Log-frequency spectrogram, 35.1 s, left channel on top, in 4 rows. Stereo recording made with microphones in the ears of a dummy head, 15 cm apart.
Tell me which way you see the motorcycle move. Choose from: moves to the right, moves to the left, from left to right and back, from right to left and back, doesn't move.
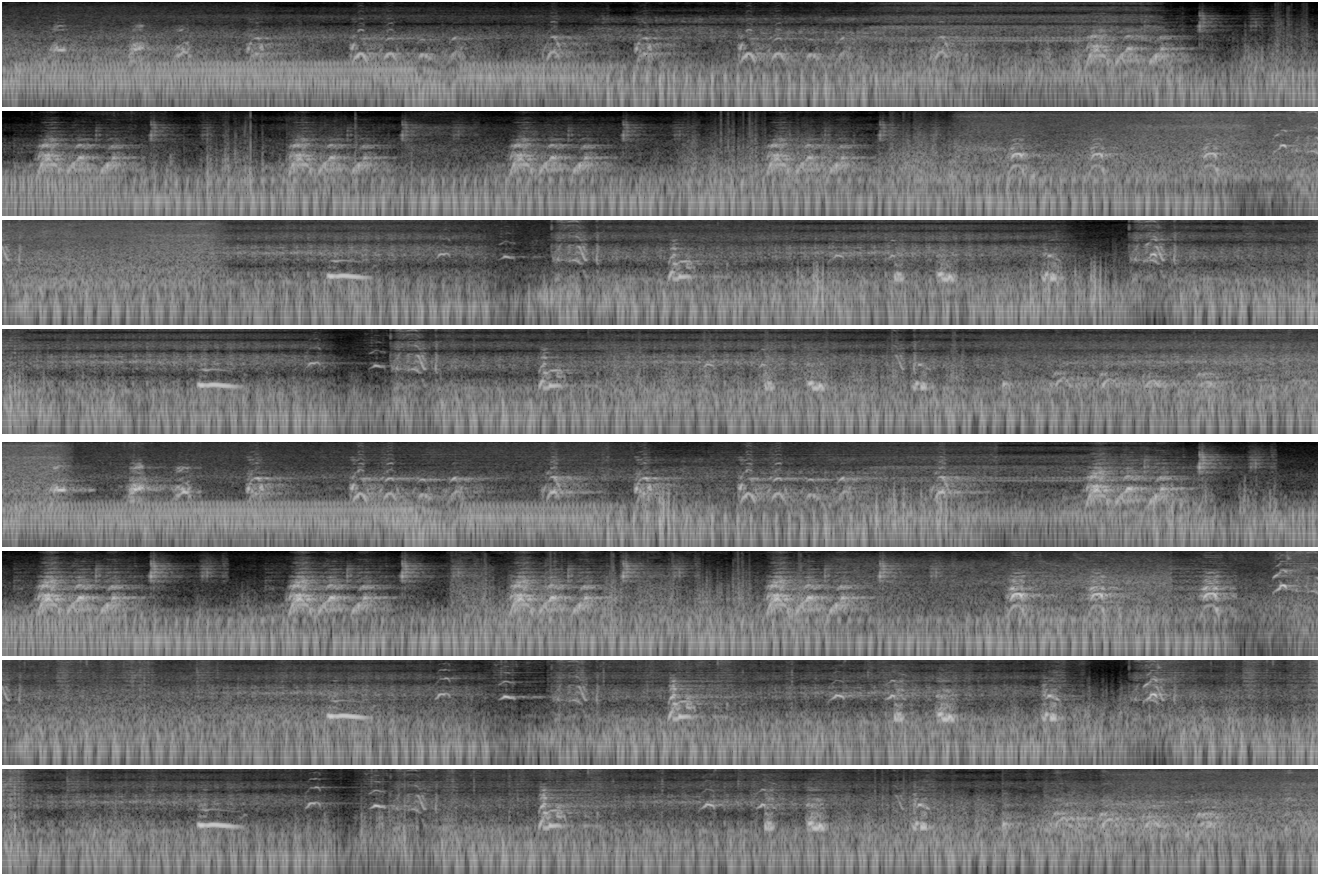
doesn't move.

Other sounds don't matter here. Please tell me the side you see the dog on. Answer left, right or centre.
right.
